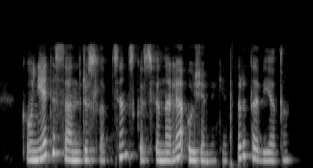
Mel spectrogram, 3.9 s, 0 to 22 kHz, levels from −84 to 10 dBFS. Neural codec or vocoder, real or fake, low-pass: none; real; 7.2 kHz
